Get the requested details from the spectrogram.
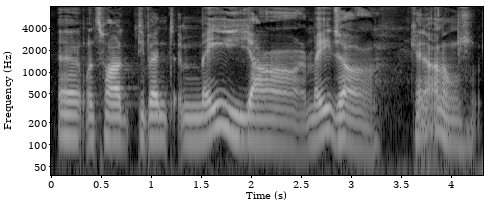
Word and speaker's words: Meijar: Ich habe gefragt, Major werden sie ausgesprochen. – Meyer, ja. okay. Und, und, zwar wird es buchstabiert äh, M-E-I-J-A-R.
